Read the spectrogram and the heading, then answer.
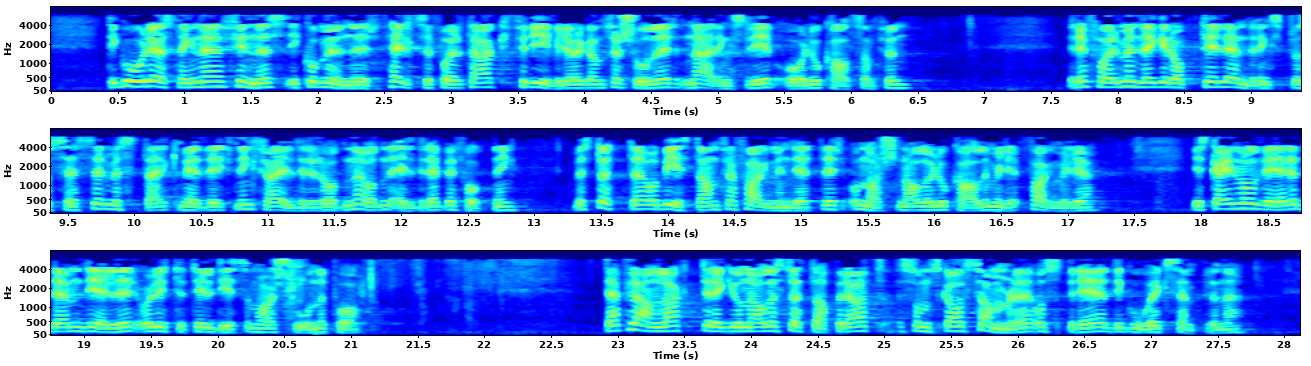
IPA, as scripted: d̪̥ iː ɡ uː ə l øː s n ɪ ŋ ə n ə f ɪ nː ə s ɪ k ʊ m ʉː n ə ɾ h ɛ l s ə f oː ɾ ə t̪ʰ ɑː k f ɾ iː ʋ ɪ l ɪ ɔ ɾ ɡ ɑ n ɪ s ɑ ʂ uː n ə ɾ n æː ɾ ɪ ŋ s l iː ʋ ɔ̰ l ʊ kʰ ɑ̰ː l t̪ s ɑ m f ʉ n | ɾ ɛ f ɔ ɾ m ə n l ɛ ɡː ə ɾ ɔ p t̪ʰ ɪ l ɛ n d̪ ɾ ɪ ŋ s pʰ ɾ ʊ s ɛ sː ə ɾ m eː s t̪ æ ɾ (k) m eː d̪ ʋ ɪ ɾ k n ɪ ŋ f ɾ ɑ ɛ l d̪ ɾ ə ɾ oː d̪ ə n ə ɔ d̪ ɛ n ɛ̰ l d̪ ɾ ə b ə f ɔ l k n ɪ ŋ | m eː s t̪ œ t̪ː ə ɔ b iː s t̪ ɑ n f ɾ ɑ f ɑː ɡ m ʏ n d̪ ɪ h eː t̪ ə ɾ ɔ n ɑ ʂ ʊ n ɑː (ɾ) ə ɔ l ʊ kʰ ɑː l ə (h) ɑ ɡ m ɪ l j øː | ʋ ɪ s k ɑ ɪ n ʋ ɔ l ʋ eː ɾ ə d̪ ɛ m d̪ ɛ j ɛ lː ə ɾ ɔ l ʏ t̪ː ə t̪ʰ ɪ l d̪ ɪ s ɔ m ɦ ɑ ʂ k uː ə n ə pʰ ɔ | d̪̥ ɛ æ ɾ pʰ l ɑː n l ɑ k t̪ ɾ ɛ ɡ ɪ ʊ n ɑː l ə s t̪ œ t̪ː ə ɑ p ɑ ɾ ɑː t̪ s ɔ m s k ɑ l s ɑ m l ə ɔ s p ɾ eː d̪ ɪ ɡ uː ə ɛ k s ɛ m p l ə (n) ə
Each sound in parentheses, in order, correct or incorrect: correct, incorrect, incorrect, correct

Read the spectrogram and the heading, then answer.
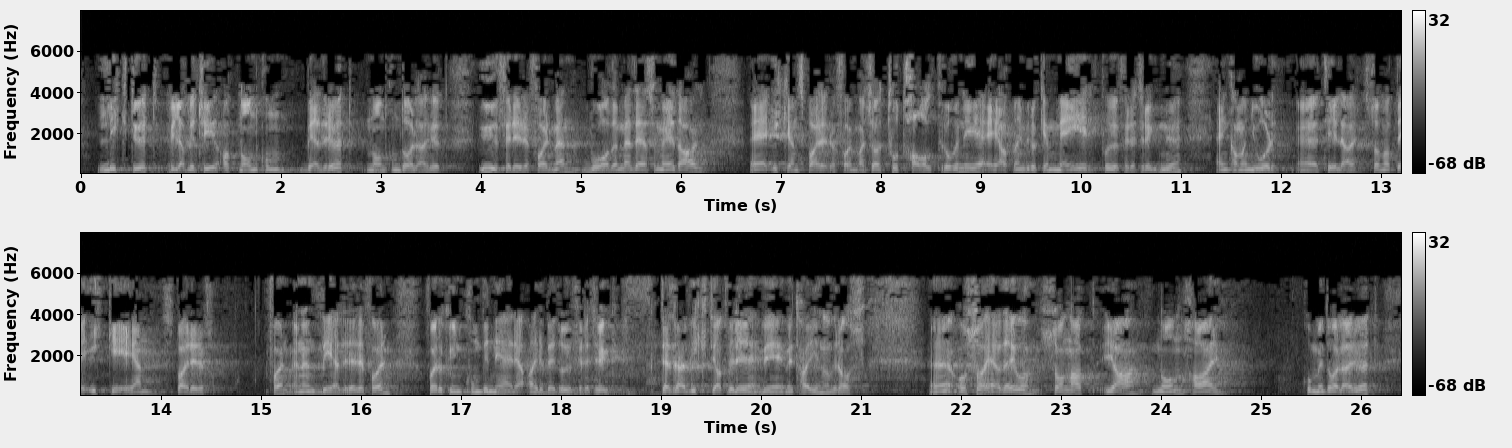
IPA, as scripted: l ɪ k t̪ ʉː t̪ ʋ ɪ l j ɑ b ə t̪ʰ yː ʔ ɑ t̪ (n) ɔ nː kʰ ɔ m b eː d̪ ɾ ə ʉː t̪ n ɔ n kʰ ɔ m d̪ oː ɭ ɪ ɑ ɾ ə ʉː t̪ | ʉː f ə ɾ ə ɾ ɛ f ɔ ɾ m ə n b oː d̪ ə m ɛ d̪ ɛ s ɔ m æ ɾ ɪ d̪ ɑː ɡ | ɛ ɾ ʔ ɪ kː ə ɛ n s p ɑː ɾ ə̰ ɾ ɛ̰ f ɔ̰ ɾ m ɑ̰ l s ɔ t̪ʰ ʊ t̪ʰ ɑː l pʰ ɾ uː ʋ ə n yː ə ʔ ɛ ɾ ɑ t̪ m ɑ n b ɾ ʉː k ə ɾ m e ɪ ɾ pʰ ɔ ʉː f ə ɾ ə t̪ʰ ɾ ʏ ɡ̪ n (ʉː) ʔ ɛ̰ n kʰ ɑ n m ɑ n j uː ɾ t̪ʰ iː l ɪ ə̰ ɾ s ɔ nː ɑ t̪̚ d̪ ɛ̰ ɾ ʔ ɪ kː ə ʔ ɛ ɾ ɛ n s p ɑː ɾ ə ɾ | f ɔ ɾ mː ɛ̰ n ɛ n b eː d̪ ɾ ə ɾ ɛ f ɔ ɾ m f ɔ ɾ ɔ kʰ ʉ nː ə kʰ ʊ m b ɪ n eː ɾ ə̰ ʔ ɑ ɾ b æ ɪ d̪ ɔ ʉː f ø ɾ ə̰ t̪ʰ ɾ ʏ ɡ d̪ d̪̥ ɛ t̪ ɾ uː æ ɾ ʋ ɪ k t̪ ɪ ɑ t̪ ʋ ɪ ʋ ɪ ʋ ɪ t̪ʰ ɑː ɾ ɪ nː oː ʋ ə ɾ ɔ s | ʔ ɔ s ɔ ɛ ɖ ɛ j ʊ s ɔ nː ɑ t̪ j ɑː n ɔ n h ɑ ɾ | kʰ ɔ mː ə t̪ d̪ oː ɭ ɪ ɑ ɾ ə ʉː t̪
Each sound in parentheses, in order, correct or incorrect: correct, correct

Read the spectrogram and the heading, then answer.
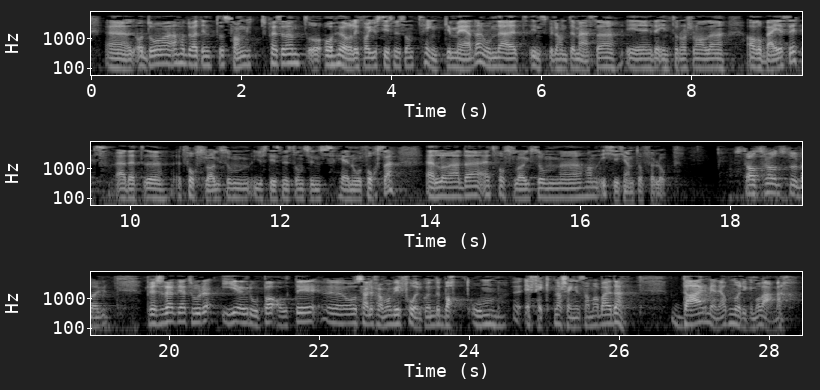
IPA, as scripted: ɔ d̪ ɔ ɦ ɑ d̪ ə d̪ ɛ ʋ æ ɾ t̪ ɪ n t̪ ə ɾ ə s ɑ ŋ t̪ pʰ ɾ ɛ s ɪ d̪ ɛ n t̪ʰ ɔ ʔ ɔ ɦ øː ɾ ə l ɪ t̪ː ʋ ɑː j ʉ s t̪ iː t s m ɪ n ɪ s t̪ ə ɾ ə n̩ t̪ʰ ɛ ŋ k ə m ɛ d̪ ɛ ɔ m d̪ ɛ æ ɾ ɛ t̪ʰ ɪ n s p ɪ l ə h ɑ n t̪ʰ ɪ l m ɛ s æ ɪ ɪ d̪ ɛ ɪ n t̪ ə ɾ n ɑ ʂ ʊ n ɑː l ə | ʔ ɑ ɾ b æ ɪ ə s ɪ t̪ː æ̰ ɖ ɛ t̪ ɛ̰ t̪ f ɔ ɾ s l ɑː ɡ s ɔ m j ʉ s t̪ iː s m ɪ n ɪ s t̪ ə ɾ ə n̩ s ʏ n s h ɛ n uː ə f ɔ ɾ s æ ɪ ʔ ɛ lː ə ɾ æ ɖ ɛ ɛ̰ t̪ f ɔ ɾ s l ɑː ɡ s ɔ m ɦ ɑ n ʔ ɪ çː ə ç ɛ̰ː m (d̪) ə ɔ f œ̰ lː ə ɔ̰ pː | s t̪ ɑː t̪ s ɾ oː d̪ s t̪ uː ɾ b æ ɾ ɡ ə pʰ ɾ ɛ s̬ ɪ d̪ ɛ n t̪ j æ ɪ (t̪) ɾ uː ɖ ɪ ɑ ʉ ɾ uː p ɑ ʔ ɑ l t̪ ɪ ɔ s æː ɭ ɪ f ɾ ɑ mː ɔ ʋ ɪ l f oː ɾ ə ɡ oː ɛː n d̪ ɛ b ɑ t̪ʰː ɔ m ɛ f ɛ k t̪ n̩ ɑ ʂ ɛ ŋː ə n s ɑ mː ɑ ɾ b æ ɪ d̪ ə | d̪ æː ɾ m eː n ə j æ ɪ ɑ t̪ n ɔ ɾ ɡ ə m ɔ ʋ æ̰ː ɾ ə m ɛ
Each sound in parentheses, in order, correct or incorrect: incorrect, incorrect

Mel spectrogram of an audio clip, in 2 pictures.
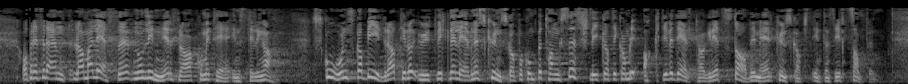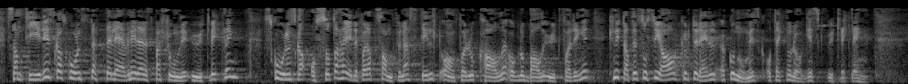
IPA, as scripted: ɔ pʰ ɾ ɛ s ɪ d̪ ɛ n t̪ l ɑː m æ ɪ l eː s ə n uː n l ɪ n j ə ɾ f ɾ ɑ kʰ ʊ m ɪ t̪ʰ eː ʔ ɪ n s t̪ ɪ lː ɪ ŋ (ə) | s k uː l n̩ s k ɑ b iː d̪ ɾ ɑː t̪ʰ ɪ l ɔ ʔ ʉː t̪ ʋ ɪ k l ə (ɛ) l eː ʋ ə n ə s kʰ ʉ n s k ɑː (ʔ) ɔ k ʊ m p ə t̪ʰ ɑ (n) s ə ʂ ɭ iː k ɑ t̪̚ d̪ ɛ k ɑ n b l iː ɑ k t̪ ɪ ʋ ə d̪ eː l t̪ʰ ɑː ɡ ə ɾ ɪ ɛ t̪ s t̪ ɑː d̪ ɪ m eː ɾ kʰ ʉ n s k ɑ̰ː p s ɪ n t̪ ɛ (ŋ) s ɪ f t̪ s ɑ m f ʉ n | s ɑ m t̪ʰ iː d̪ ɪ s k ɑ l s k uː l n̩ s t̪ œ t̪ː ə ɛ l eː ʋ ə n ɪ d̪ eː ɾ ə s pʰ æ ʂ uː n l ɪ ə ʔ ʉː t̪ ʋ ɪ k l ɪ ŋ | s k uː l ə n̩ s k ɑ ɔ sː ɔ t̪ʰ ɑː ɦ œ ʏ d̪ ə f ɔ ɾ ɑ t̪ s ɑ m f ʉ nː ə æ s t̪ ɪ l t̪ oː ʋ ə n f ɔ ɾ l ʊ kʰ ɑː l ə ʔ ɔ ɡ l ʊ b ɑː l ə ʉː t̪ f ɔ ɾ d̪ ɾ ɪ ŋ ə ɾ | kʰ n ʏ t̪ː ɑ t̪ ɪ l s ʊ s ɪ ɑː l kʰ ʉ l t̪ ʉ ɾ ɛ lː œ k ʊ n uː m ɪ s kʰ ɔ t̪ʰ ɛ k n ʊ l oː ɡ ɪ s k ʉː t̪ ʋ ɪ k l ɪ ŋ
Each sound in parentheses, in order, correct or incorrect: incorrect, correct, incorrect, incorrect, incorrect

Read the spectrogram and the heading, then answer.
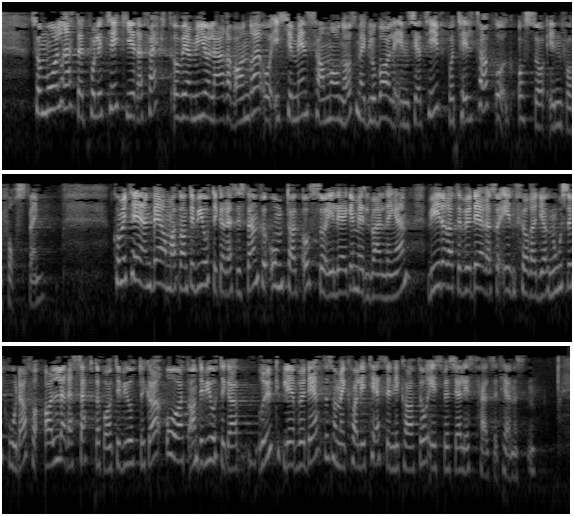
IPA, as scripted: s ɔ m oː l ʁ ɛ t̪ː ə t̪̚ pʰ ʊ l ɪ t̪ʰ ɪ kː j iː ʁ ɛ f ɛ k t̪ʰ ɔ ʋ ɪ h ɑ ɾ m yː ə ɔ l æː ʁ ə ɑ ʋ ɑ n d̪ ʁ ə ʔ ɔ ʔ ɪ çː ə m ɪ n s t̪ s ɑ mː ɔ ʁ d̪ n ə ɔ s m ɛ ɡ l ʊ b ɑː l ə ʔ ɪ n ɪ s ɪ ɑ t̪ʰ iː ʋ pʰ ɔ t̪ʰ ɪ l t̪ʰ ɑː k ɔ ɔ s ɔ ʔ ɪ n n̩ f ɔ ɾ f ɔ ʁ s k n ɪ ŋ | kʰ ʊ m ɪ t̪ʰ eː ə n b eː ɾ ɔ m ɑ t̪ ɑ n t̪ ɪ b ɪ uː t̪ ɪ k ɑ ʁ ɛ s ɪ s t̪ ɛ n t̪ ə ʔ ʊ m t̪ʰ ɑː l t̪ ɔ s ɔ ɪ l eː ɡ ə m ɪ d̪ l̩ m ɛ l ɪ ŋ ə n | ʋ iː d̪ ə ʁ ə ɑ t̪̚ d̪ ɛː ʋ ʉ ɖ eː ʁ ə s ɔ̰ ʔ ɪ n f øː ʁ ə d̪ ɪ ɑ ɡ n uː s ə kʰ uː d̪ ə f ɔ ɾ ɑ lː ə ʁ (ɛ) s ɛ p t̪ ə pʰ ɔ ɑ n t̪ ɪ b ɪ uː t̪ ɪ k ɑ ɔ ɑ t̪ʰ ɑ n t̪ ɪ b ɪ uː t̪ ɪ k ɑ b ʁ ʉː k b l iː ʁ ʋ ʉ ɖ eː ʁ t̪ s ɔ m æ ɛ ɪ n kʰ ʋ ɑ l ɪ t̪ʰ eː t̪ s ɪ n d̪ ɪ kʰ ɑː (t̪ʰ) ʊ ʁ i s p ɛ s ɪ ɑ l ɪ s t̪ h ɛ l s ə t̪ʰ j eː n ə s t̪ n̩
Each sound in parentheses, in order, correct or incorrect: correct, incorrect

